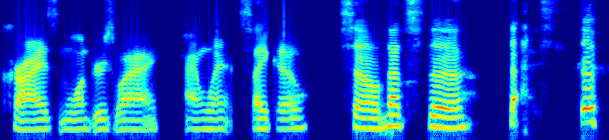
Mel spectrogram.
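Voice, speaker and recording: A woman in her thirties co-hosting a podcast, chatting casually about being a mom, blunt and quick to swear. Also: deep voice, no room sound. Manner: blunt, swears freely, animated storytelling. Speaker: podcast co-host. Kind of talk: casual chat.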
